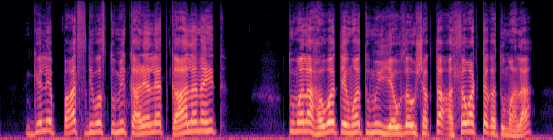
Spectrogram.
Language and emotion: Marathi, angry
